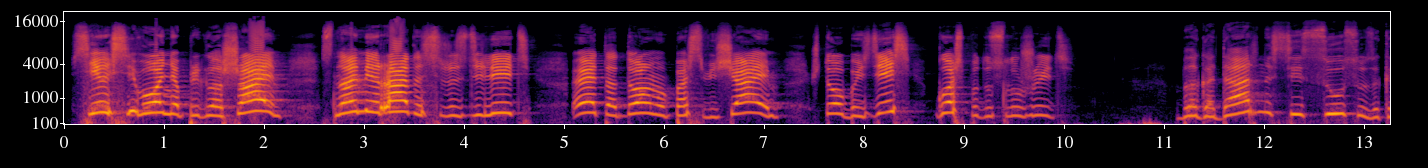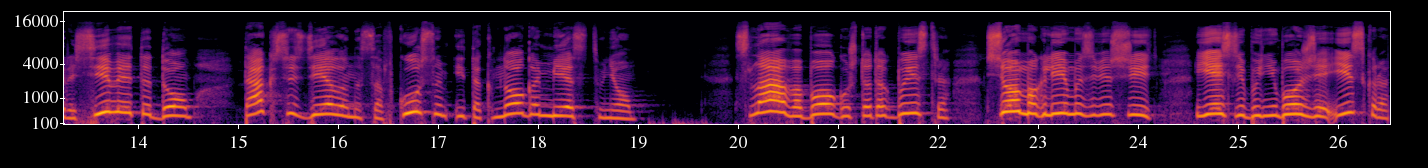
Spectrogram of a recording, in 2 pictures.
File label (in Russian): Детская декламация; Сибирь-13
